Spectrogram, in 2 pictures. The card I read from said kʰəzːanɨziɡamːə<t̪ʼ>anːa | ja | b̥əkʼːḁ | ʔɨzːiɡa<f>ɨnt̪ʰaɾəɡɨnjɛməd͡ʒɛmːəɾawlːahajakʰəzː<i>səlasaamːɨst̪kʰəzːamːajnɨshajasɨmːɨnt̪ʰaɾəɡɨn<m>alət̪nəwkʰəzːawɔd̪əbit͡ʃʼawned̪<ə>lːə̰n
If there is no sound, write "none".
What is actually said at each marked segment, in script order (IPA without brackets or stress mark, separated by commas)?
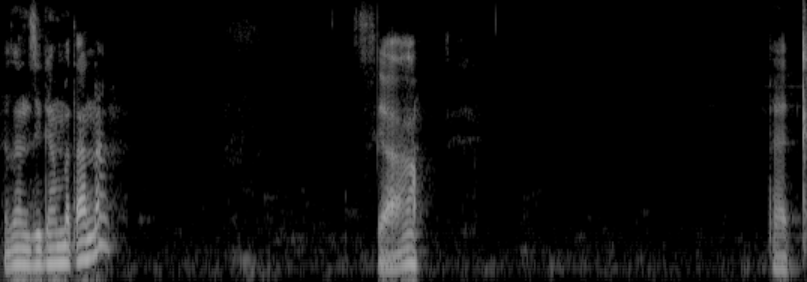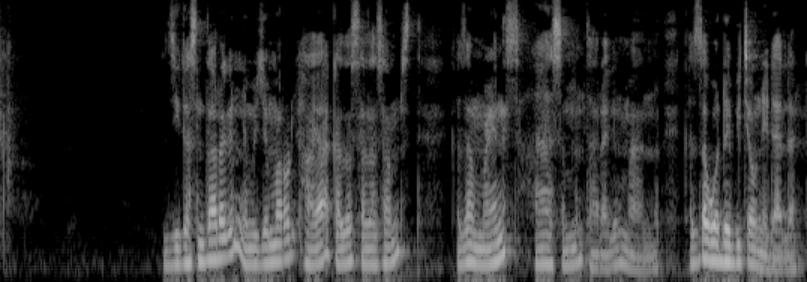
t̪ʼ, s, a, m, a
